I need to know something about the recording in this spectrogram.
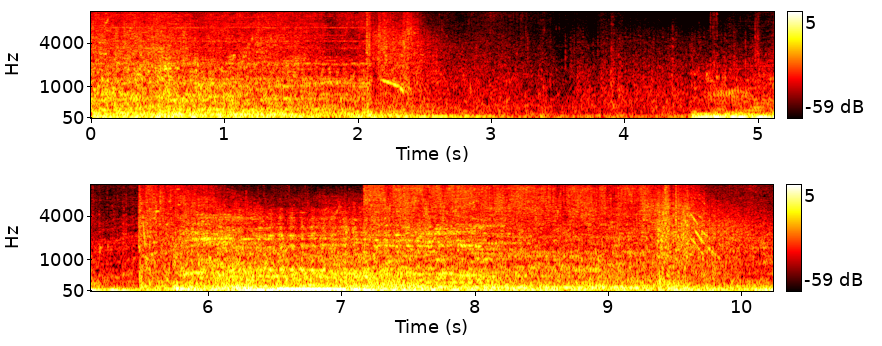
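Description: Dual energy pistols fire zapping shots in a video game.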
